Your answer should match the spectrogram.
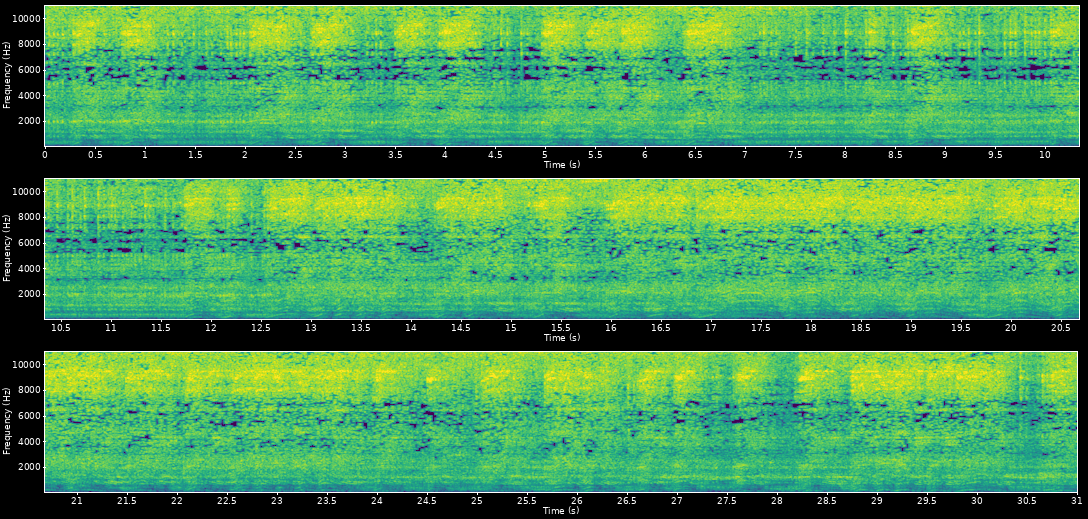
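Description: O.S. Speed glow-fuel two-stroke engine in a Hobao Hyper RC buggy running on a stand, a loud continuous buzz whose pitch wavers up and down throughout.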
